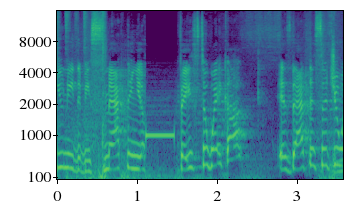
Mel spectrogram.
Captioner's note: beep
